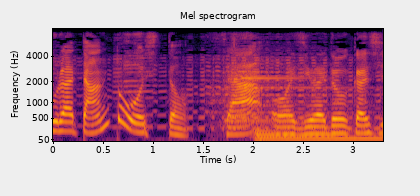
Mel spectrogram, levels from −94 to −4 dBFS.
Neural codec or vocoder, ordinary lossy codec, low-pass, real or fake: none; none; 7.2 kHz; real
